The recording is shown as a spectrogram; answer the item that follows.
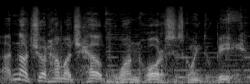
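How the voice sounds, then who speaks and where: An actor playing a confident, flirtatious warrior adventurer in a video game, with a dry, teasing manner. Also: male voice, mid-range voice, very animated, moderate pace, music in the background, close to an everyday voice. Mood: businesslike. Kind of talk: video game cutscene acting.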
